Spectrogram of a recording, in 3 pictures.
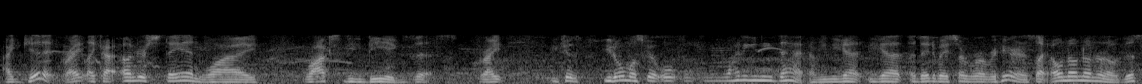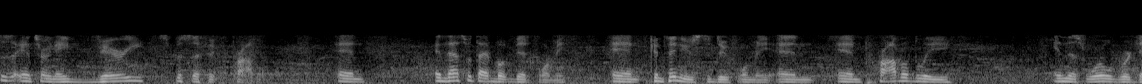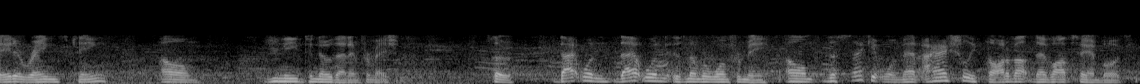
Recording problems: garbled, watery; badly; nothing above 4 kHz
murmuring crowd; noticeable; throughout; 15 dB below the speech

